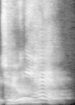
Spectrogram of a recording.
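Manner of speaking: a sharp hushing rebuke; mock scolding. Crowd rebuking the blind beggar, mock scolding. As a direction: tell the beggar to shut up.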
